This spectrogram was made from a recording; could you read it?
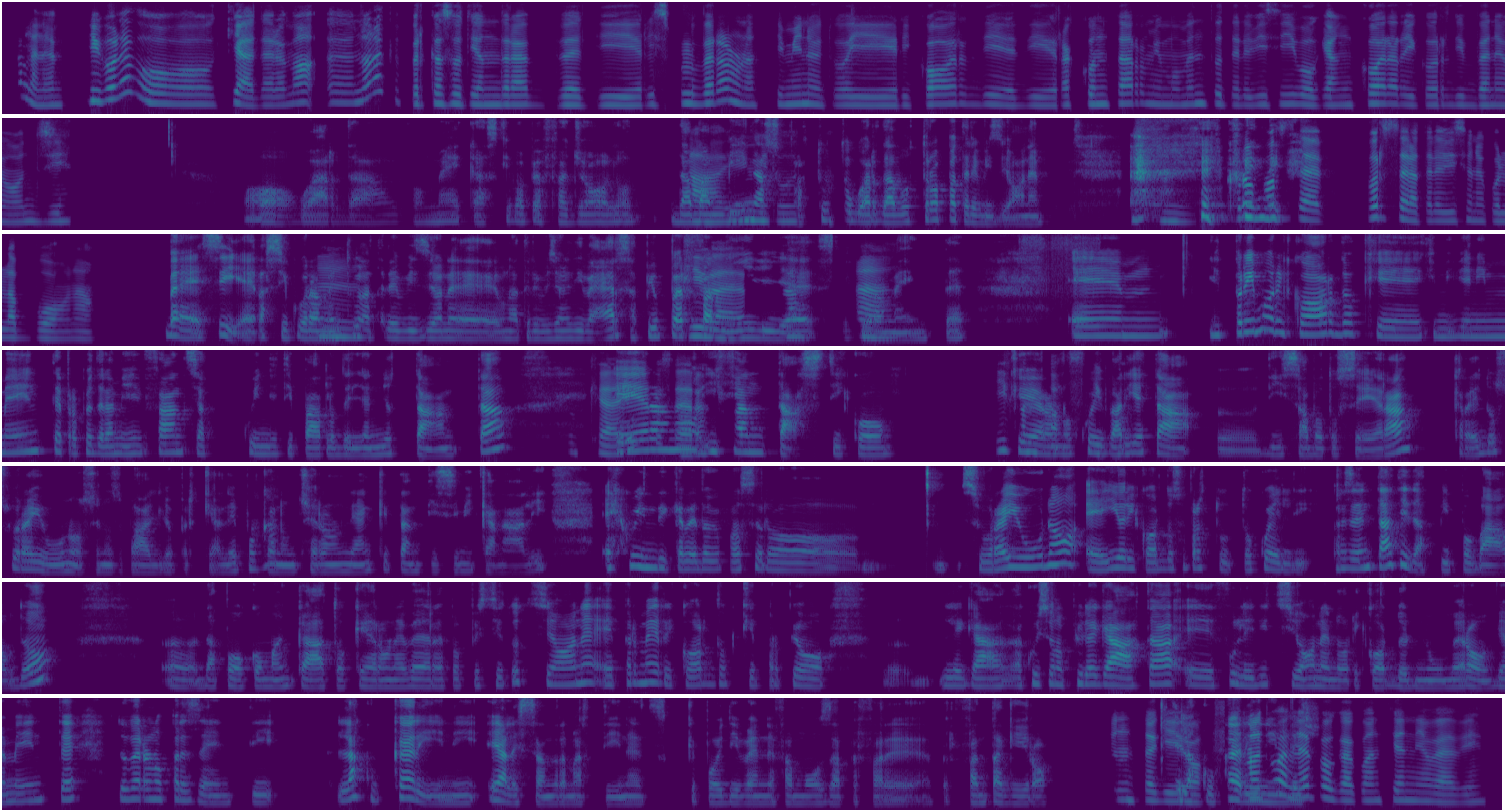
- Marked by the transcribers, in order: "proprio" said as "popio"; chuckle; other background noise; tapping; "proprio" said as "propio"; tsk; "propria" said as "popia"; "proprio" said as "propio"
- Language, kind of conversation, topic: Italian, podcast, Qual è un momento televisivo che ricordi ancora oggi?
